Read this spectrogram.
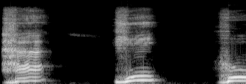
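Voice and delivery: হা, হি, হু with h from the bottom of the throat; careful Arabic small ha drill; h from the throat's start. Shown as a demonstration. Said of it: "এই হা হলকের শুরু থেকে উচ্চারণ করতে হবে".

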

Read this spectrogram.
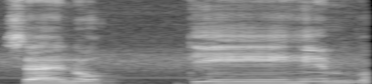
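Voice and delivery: سنؤتيهم slow, voice shut off after nu; slow recited سنؤتيهم; hamza closure demo. Shown as a demonstration. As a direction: close the throat on the hamza in سنؤتيهم. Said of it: "وقفل".

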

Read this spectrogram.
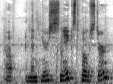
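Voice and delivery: usual speaking voice

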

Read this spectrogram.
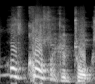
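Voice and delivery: high, cheeky squeak; meteorite voice. A narrator's reading. Meteorite retorts to scientist, high cheeky. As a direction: answer as a proud little rock. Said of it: "said the meteorite".

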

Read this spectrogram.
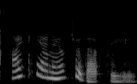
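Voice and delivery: high gentle starfish voice. Acted. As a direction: answer kindly in a high voice. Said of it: "said the starfish".

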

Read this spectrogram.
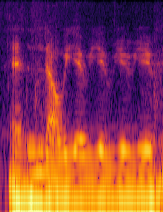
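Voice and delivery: low hushed coo to a puppy; soft cooing. Real, not acted. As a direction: murmur it tenderly. Cooing at puppies.

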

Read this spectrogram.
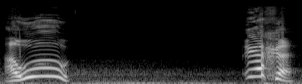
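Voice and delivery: loud high shout; calling from far away. Real, not acted. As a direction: call out to test the echo. Shouting for the echo. (громко крикнуть в пещеру)

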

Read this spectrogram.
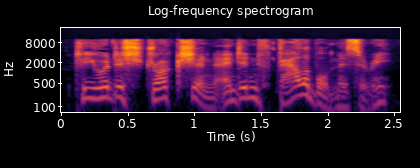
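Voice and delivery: ordinary delivery

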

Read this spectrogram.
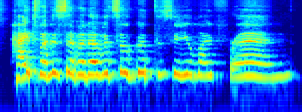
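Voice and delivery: high, loud, delighted hello; excited greeting. Real, not acted. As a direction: call out happily to a friend just arriving. Greeting a friend joining the live.

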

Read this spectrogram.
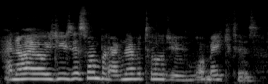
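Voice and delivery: usual speaking voice

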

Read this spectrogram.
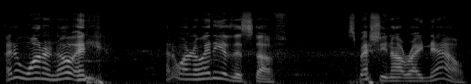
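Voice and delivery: high, loud, squirming protest; hammed-up plea to be spared the details; comic exasperation. Acted exasperated thought at dinner.

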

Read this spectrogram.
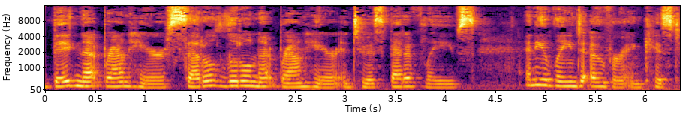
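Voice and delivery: gentle bedtime story read-aloud; reading to children. A narrator's reading. Judge reading a picture book to children, gentle storytelling.

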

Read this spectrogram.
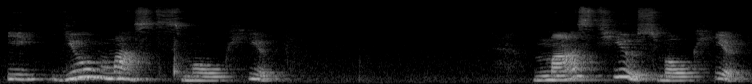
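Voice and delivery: very slow, every word separate; slow repeat-after-me. Shown as a demonstration. Teacher leads the class in saying it aloud. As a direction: say it slowly so students can repeat. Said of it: "вимовте це все вголос".

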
